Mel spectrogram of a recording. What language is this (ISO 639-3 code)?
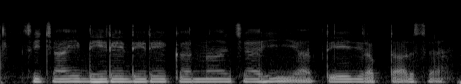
mag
